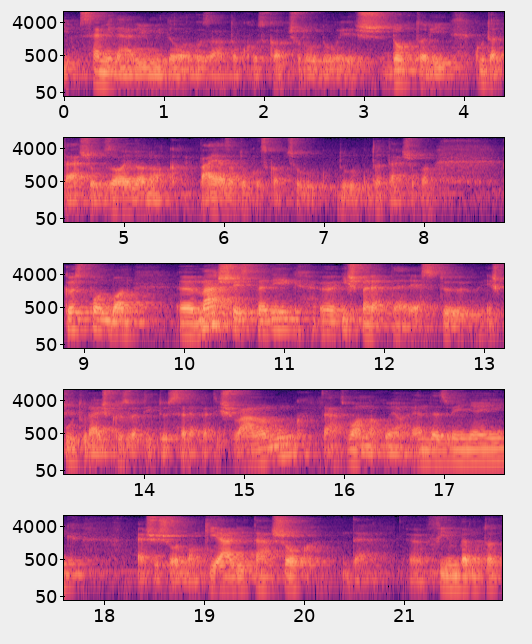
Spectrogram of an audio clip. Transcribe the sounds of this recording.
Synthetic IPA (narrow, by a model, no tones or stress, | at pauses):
sɛminaːɾiumid̪o̞lɡo̞zɒt̪o̞kho̞skɒpt͡ʃo̞loːd̪oːḛːʃd̪o̞kt̪o̞ɾikut̪ɒt̪aːʃo̞ɡzɒjlɒnɒk | paːjaːzɒt̪o̞kho̞skɒpt͡ʃo̰lo̰ | d̪oːkut̪ɒt̪aːʃo̞kɒ | kø̞spo̞nd̪bɒn | maːʃreːst̪̚pɛd̪iɡiʃmɛɾɛt̪ːɛrjɛst̪øːeːʃkult̪uɾaːliʃkø̞zʋɛt̪iːt̪øːsɛɾɛpɛt̪iʃʋaːlɒluŋkt̪ɛɦaːt̪ʋɒnːɒko̞jɒnrɛnd̪ɛzʋeːɲɛjiŋk | ɛ̰lʃøːʃo̞̰rbɒ̰ŋkiaːlːiːt̪aːʃo̞kd̪ɛ | filmbɛmut̪ɒ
